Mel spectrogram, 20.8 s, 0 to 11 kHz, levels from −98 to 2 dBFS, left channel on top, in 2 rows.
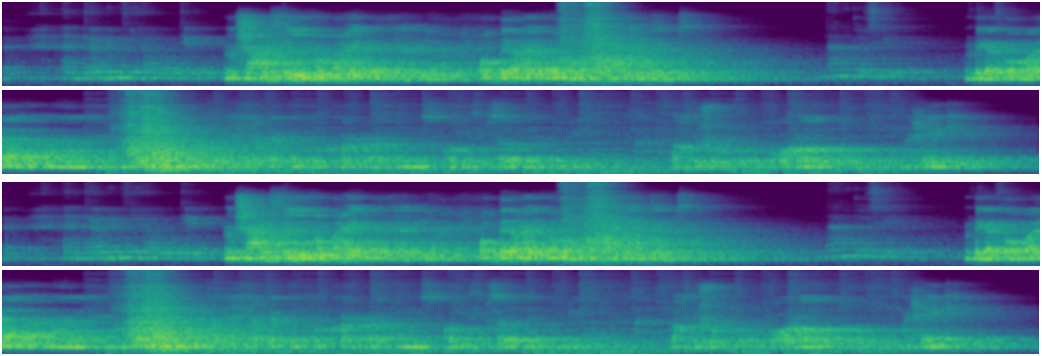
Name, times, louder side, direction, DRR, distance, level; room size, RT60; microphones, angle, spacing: voice 1, 0.0-2.1 3.0-3.1 8.1-9.1 9.6-10.2, left 1 dB, 55° left, -8 dB, 1.1 m, -37 dB
voice 2, 2.2-6.9 9.6-16.3 17.0-20.1, equal, 30° right, -7 dB, 0.5 m, -20 dB
sound 1, 5.5-6.2 11.4-12.4, equal, 30° left, 0.6 m, -21 dB
sound 2, 11.2-19.5, equal, 5° left, 1.2 m, -40 dB
3.6 x 3.4 x 4.4 m, 3.0 s
head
